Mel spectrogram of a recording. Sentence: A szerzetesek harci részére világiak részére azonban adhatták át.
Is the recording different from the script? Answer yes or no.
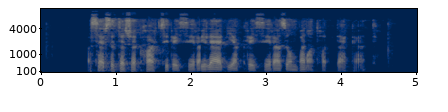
no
